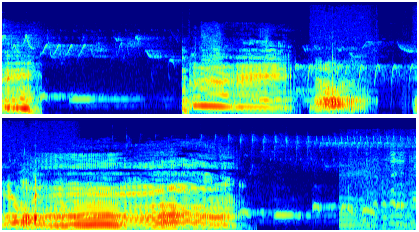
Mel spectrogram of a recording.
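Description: Camel calling: a low call of about a second, a short second call, then a longer, deep call of about two and a half seconds, each with a wavering pitch.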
